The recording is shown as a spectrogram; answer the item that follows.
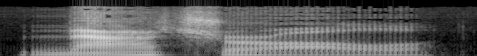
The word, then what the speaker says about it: natural: 这边我也要提醒大家一下它的发音，我们知道原来是来自大自然，这个字的英文叫做 nature, 如果是 nature 的话你就要念 a nature, 可是这边是 natural 就要念成 a, 所以是不一样的 natural, OK, 要分清楚咯。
